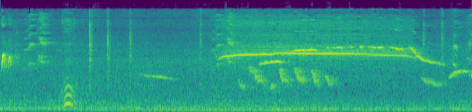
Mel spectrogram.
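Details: Captive-bred white-rumped shama in Indonesia, champion bloodline, giving a long sustained high trill after a quiet start, with a lower row of quick descending notes beneath and a faint rising slur at the close.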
